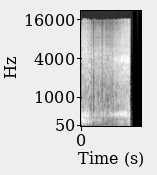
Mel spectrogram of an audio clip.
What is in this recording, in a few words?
cartoon stretch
